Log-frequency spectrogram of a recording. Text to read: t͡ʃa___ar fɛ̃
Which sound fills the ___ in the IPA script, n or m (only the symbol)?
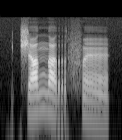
n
